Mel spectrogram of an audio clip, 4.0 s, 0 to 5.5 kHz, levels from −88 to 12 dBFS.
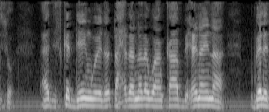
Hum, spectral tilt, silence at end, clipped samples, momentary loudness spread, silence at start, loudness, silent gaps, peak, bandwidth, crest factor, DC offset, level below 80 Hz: none; -9 dB/octave; 0 s; under 0.1%; 11 LU; 0 s; -16 LUFS; none; 0 dBFS; 5.4 kHz; 16 dB; under 0.1%; -48 dBFS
